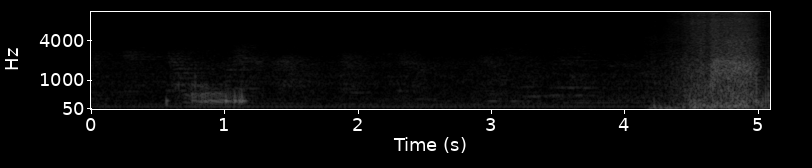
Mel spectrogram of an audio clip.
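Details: Soft gurgling, bubbling rumbles from an adult's belly after a breakfast of pancake, cereal, juice and milk, recorded through a shirt: ordinary bowel sounds, borborygmi.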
